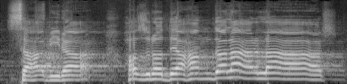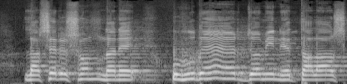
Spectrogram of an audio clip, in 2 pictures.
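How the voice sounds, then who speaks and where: A man preaching a melodic, half-chanted storytelling sermon with impassioned, drawn-out calls to his listeners. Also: high-pitched. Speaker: Islamic preacher. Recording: long hall reverb, loud PA sound.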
